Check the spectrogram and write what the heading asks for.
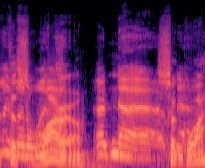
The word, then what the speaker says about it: saguaro: I think the G it might be silent, like lasagna. Like lasagna. It's nothing at all like lasagna. But the G is silent.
